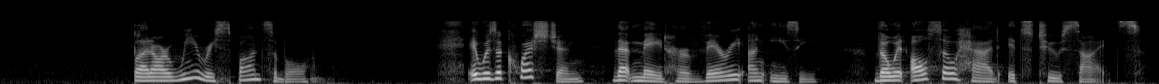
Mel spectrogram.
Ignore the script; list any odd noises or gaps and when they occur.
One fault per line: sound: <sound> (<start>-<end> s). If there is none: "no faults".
no faults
